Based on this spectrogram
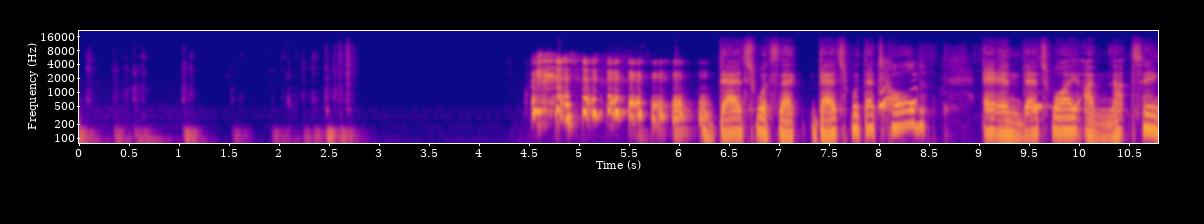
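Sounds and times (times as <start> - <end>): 
typing on a computer keyboard: 0.0 - 2.9
laughter: 4.6 - 6.4, 8.0 - 8.5
speech: 4.8 - 10.7.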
